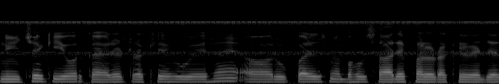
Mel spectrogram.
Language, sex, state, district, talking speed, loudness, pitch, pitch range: Hindi, male, Chhattisgarh, Raigarh, 205 wpm, -44 LUFS, 120 Hz, 115-125 Hz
